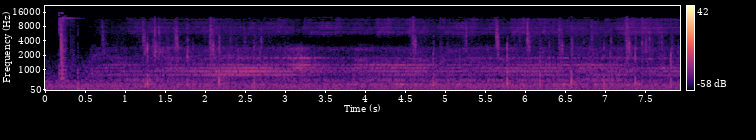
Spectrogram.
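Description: Footsteps run quickly over hard pavement.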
